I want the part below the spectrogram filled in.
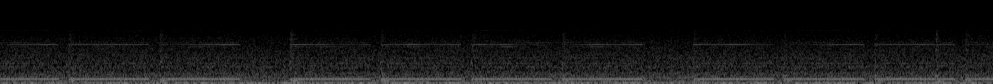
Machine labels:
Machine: slide rail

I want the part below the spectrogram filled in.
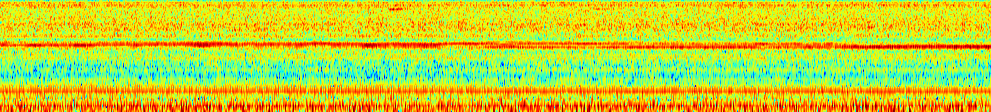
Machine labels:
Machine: pump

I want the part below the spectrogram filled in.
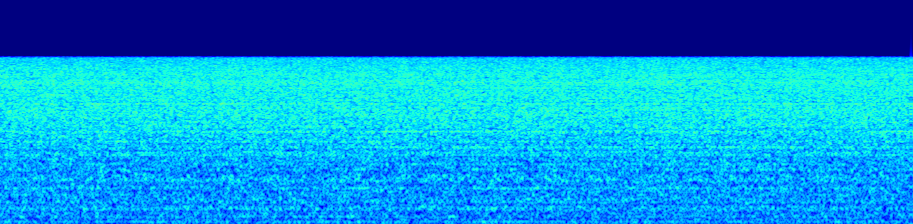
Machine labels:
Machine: fan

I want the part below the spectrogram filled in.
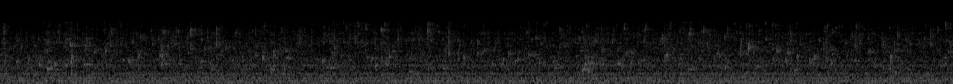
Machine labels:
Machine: pump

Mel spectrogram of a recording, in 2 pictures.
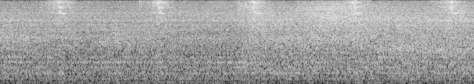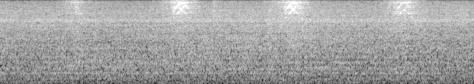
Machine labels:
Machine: slide rail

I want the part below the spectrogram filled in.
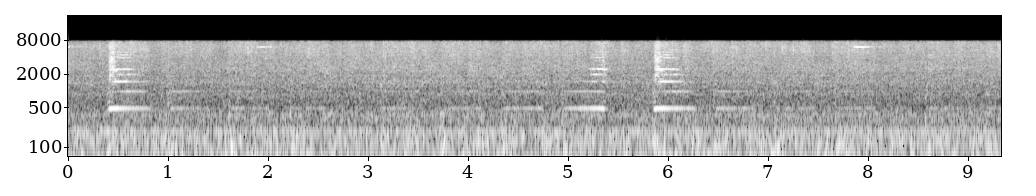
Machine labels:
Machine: slide rail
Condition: normal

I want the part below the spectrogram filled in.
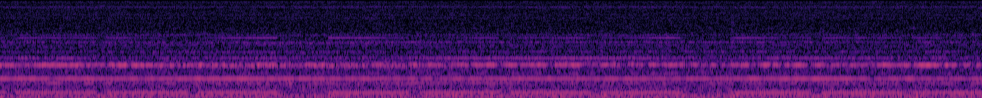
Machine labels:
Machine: slide rail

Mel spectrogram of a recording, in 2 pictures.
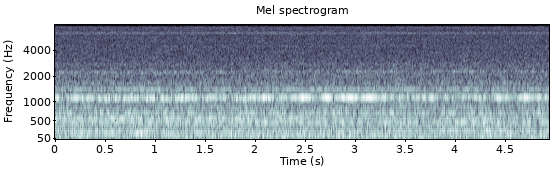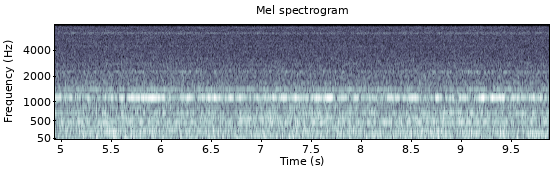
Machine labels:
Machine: fan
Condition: abnormal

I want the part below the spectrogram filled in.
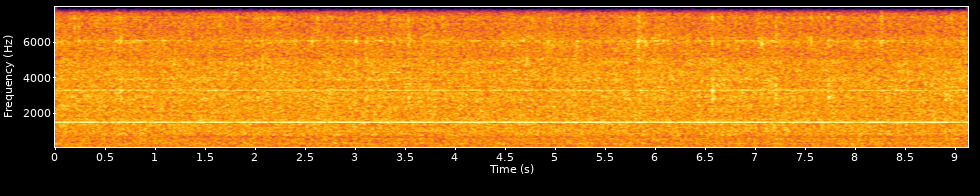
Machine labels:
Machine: pump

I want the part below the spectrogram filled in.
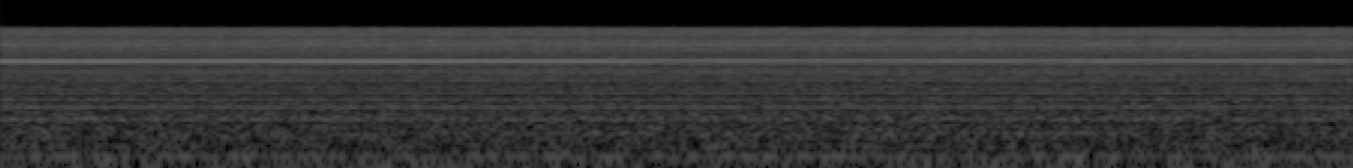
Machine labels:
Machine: pump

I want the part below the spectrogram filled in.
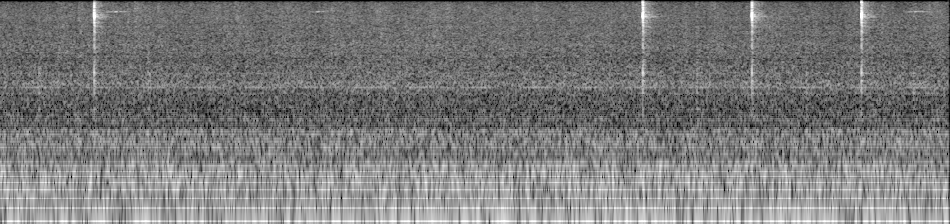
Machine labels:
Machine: valve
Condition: normal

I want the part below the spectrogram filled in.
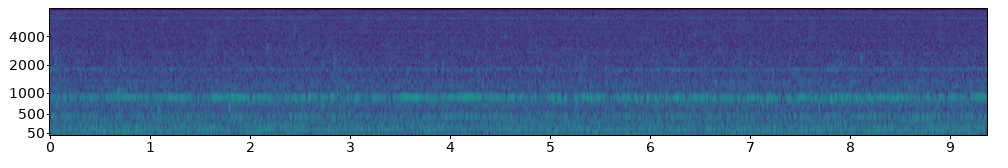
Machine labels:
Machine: pump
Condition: normal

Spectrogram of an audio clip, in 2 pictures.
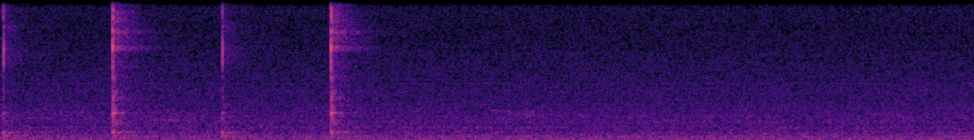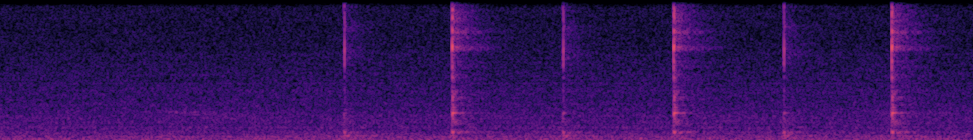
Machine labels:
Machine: valve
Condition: normal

